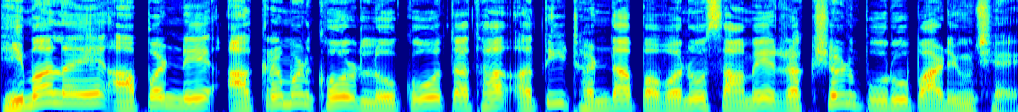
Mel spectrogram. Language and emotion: Gujarati, neutral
